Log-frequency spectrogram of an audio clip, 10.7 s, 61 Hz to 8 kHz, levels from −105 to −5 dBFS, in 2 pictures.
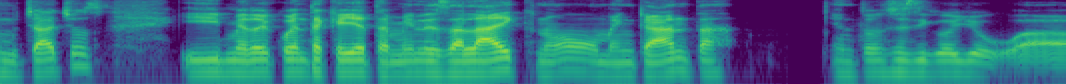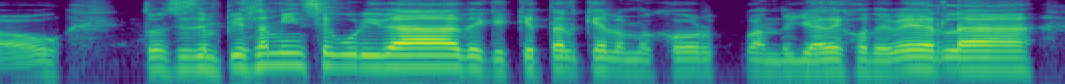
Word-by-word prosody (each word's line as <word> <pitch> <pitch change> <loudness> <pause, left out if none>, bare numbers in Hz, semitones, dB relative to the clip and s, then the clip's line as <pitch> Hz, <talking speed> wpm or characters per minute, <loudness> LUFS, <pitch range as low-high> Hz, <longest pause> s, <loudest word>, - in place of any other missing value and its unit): muchachos, 125 +9 -5 0.4
y 125 0 -5
me 120 - -3
doy 125 0 +1
cuenta 130 0 -1
que 125 - 0
ella 125 0 +5
también 115 +1 -7
les 115 -1 -1
da 115 - +2
like, 120 +4 +4
¿no?, 110 - -10
o 115 - -11
me 105 -1 -10
encanta. 105 -1 -1 0.5
Entonces, 120 +1 -8
digo 120 0 -10
yo: 120 0 -11
"Wao". 100 +4 -9 0.3
Entonces, 145 0 -3
empieza 160 +4 -3
mi 185 0 -3
inseguridad 165 -1 +6
de 155 -1 -4
que 130 - -9
qué 150 - -5
tal 145 -2 -2
que 145 - -2
a - - -2
lo 130 - -7
mejor 130 +1 -9
cuando 120 -1 -8
ya 120 0 -1
dejo 130 0 -3
de 120 0 -5
verla, 145 -1 +3
130 Hz, 205 wpm, -24 LUFS, 120-145 Hz, 0.5 s, inseguridad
